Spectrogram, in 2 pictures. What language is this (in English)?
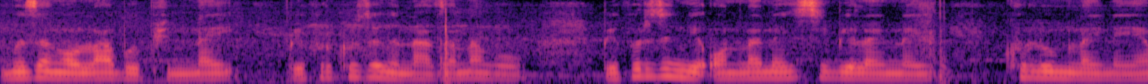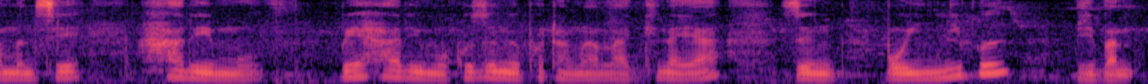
Bodo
